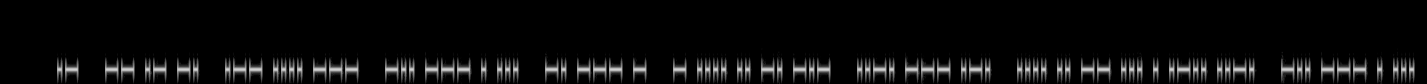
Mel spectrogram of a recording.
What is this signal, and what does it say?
Morse code, heard as a keyed tone, about 30 wpm, 700 Hz. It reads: A MAN WHO DOES NOT THINK FOR HIMSELF DOES
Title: Sentences from Top 1600 Words 30wpm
